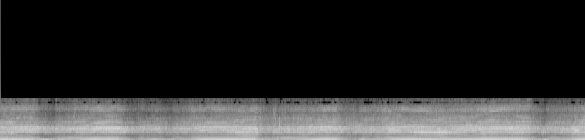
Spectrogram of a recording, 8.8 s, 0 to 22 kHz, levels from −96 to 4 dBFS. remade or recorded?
recorded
